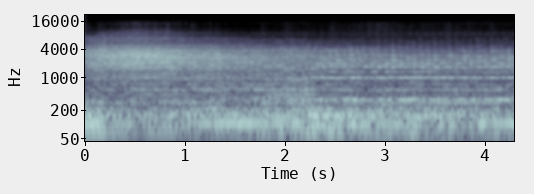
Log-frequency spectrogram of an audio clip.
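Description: Background music for a stage play, with held notes throughout and a bright, hissing swell at the start that fades away.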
